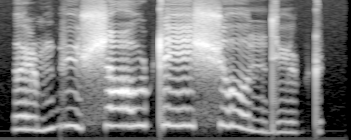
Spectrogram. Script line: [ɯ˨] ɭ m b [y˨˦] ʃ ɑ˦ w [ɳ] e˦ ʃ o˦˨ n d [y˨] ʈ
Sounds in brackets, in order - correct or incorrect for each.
correct, incorrect: y˦˨, incorrect: ʈ, correct

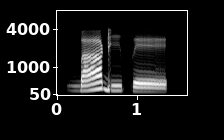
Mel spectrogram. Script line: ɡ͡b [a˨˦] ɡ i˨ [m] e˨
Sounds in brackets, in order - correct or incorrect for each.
correct, incorrect: p

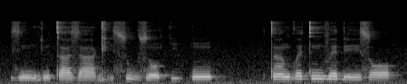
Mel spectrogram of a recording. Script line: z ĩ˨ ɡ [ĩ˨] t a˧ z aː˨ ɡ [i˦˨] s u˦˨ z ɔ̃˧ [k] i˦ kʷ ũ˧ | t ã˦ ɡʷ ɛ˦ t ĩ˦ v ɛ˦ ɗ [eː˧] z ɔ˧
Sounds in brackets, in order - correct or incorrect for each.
correct, incorrect: i˨, correct, correct

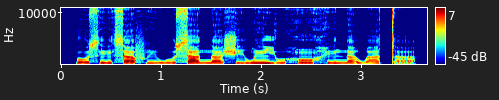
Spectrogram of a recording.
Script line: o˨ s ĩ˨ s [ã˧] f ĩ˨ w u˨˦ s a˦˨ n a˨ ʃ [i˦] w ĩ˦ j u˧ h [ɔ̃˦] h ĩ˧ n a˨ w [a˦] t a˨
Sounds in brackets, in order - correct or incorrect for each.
incorrect: a˧, incorrect: i˧, correct, incorrect: a˧

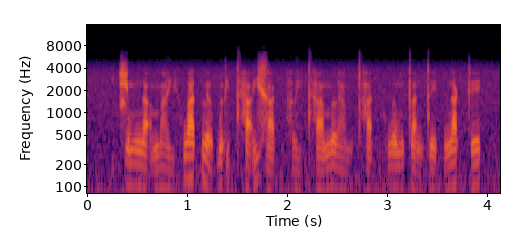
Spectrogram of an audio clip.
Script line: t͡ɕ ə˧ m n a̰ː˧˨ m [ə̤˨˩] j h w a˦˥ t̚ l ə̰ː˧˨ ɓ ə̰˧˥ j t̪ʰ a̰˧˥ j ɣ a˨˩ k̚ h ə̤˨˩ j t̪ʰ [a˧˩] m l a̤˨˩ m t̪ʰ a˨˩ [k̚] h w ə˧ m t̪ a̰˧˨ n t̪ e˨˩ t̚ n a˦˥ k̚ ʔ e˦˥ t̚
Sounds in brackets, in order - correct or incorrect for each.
incorrect: a̤˨˩, incorrect: a˨˦, incorrect: t̚

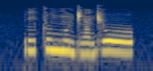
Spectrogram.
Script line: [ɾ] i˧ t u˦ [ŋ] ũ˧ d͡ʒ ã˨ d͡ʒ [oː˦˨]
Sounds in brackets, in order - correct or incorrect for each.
correct, incorrect: ɲ, correct

